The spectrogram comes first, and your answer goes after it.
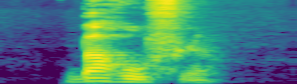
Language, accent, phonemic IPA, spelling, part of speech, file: French, France, /ba.ʁufl/, baroufle, noun, LL-Q150 (fra)-baroufle.wav
- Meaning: bustle, tumult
